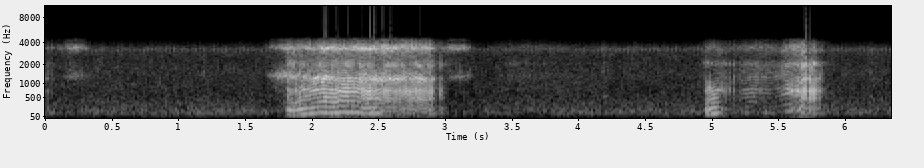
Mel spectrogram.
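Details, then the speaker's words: Sleeping man whose friend says something is wrong with his sleep, sounding as if choking: loud, rattling, buzzing snores on inward breaths with quiet pauses; heavy snoring. "Jakby się dusił."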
